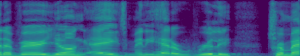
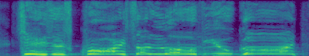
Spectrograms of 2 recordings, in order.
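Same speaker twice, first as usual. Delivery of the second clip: very high, loud shout of praise; hammed-up joyful shout to God; ecstatic shout; 6 dB louder, slower than usual. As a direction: belt it like the viral clip. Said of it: "They just started saying".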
